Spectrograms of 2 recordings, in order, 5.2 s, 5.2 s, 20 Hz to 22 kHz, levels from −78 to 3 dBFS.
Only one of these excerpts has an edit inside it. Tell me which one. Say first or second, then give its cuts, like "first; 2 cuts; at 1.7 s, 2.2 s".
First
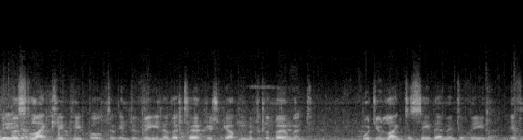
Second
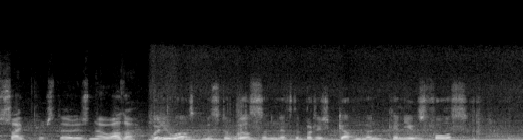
second; 1 cut; at 1.4 s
